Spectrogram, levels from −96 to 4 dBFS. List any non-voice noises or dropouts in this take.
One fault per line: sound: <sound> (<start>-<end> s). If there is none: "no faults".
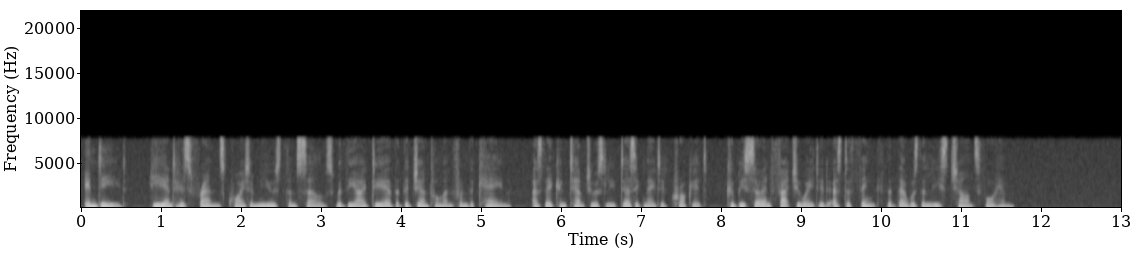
no faults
